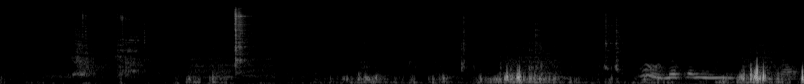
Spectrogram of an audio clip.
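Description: A few sharp clicks and knocks from hand work on a water pump, followed by people talking in the second half.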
